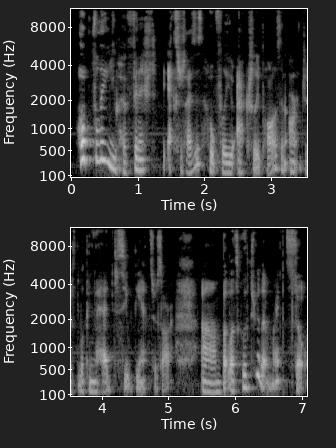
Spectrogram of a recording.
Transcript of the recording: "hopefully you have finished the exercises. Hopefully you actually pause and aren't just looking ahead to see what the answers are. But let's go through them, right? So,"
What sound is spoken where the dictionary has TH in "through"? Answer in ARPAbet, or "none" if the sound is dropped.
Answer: TH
